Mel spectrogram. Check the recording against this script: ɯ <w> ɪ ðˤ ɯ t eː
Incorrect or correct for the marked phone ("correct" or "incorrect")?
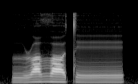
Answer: incorrect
